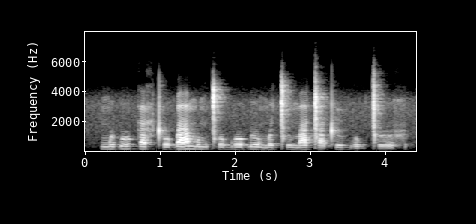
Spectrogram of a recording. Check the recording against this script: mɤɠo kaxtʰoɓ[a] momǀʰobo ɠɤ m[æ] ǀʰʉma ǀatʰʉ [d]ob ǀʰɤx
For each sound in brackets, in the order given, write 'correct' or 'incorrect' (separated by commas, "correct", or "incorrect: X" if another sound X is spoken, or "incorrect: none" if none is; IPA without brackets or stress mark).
correct, incorrect: ə, incorrect: b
